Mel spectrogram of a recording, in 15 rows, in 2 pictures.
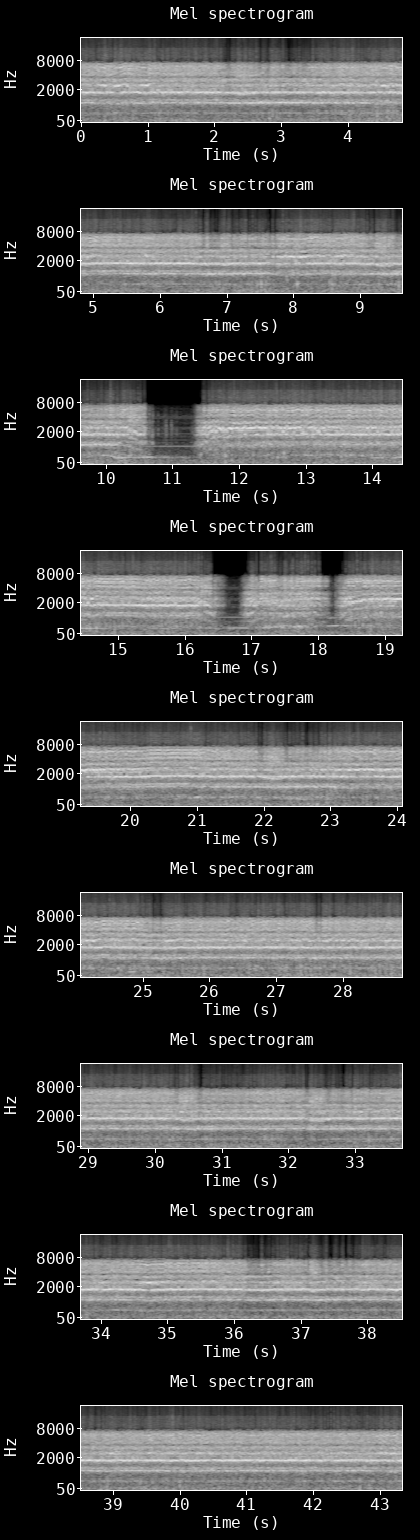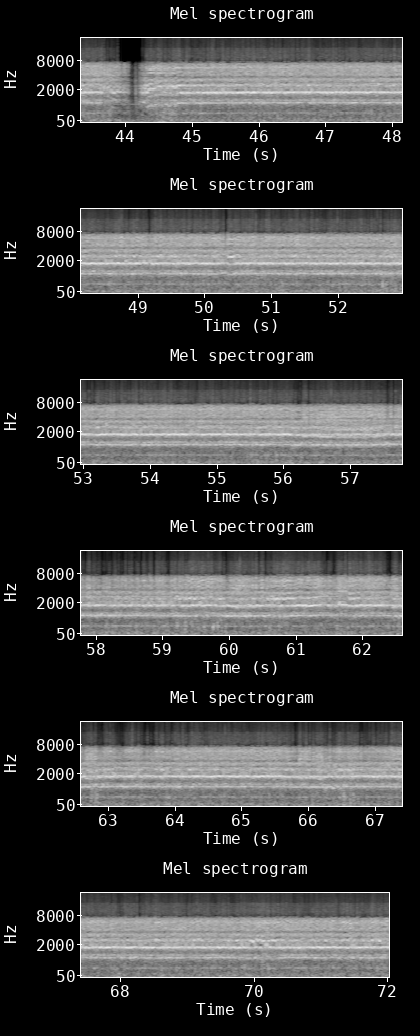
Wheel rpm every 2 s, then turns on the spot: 230, 230, 230, 230, 230, 90, 190, 220, 130, 160, 220, 220, 220, 230, 230, 230, 230, 230, 230, 230, 230, 220, 180, 230, 230, 230, 230, 240, 220, 230, 230, 230, 230, 230, 230, 230.
none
